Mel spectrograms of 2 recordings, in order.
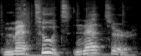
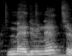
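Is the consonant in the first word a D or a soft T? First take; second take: soft T; D. First: The first word has a soft T sound. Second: The first word has a plain D sound. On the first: The speaker calls it right. "It's a soft T" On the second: The speaker calls it wrong. "People say it like as if it's just a D"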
